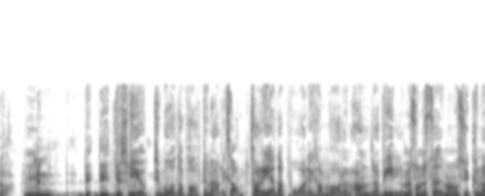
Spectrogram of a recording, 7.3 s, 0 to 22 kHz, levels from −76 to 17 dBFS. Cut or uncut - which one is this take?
cut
